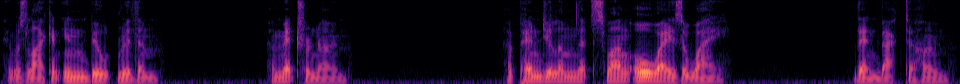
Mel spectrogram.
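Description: A man reading his own reflective, literary personal essay as scripted narration, in a measured way. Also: medium pitch, level tone, clear, resonant tone, dry recording, studio quality. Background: soft guitar music.

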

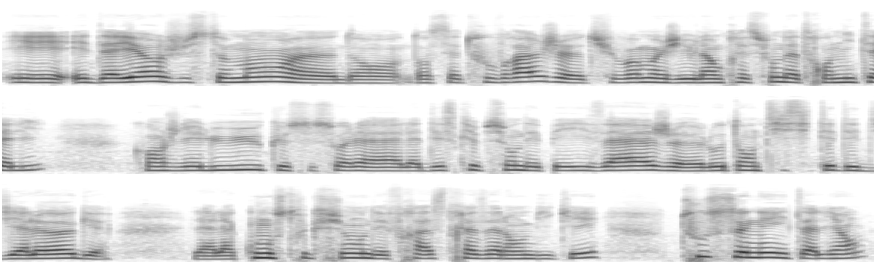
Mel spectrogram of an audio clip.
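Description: A woman's voice: lowish voice, moderate pace, darkish tone, dry recording. A young woman hosting a casual chat show, talkative, with lots of fillers and restarts. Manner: chatty, many fillers and restarts, laughs along. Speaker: radio show host.

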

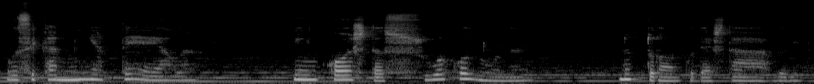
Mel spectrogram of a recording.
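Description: A woman narrating a guided meditation in a soft, soothing, breathy voice that trails into a near-whisper, with long pauses. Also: lowish voice. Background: music.

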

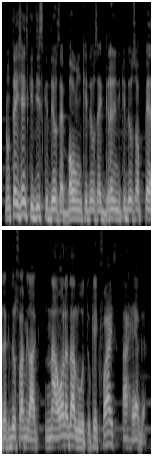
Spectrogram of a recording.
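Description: A man's voice: mid-range voice, fairly quick, faint music behind. A Brazilian man preaching as a pastor, telling stories and firing rhetorical questions. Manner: animated storytelling, rhetorical questions. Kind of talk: sermon.

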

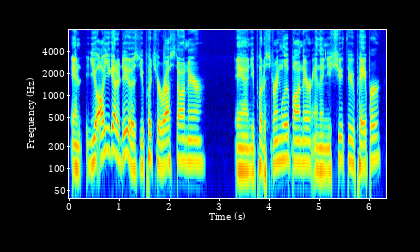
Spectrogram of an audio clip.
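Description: A man's voice: medium pitch, normal speed, a little mellow, clean tone, no echo. A man hosting an outdoors radio show, chatting casually and jokingly with callers in a folksy way. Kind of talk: casual live sports radio chat with callers. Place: radio studio. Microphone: close studio microphone.

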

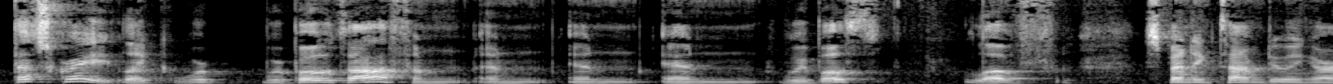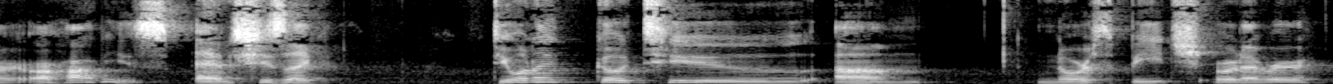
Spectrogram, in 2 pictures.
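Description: A man's voice: a little high, slow. A man co-hosting a casual podcast, recapping a show. He replays the dialogue line by line, putting on each person's voice in turn. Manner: animated retelling, acting out both sides of a conversation. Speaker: podcast co-host.

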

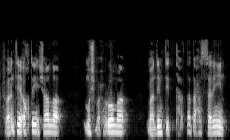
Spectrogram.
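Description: A gravelly-voiced man teaching at a rapid clip, his pitch held almost flat. He answers viewers gently and often runs through repeated prayers. The sound is dull and lo-fi, like a home live stream. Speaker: religious teacher.

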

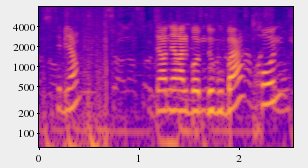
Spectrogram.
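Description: A woman's voice: a little high, normal speed, over loud music. A woman hosting a casual chat show, thinking aloud as she talks. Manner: chatty, thinks aloud with restarts. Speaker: host.

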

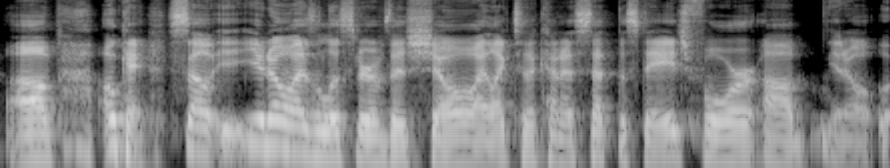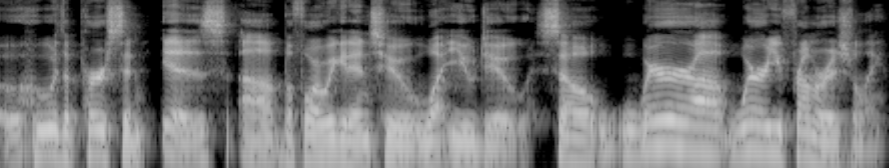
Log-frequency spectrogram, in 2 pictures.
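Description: Gravelly-voiced male podcast host. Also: medium pitch. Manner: brisk ad reading, relaxed chat with fillers. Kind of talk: read ads, then casual interview.

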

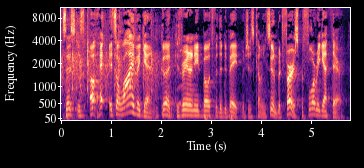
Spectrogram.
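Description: A man's voice: medium pitch, animated, fast talker, noisy background. A man hosting a live show, introducing the next speaker in an upbeat, casual way. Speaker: host.

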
